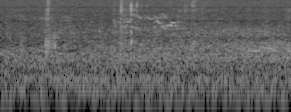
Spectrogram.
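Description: Quiet outdoor background hiss with a couple of faint footsteps of a person walking on a road.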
